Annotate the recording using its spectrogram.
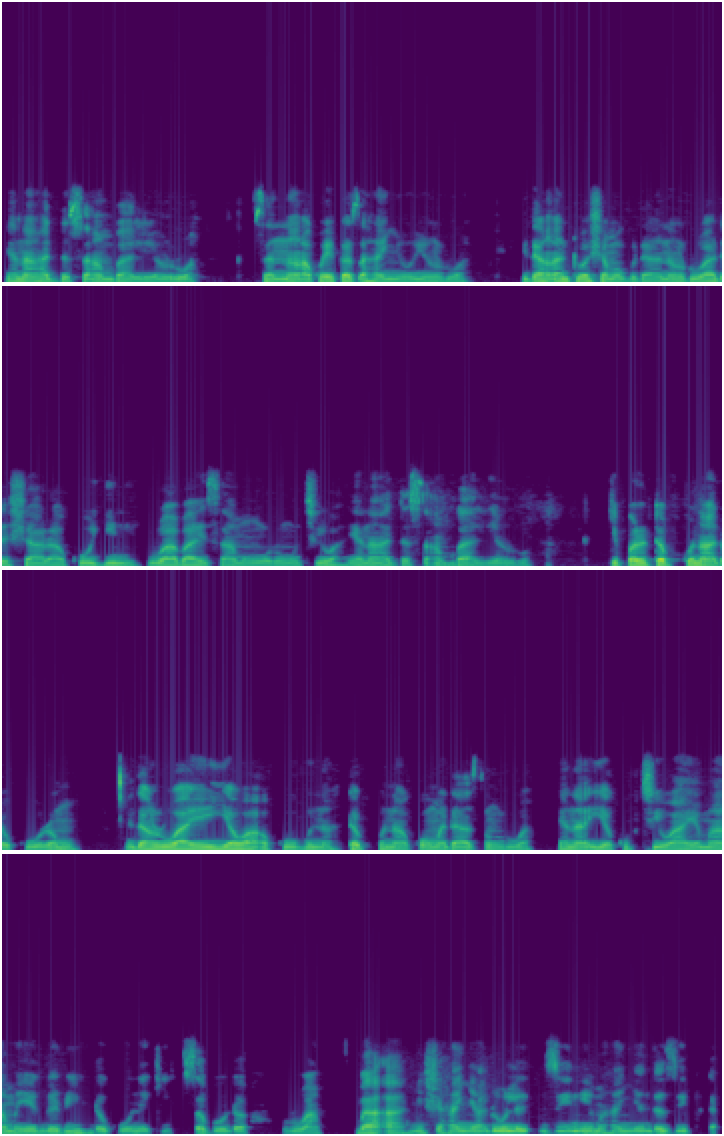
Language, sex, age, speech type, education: Hausa, female, 15-29, spontaneous, primary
